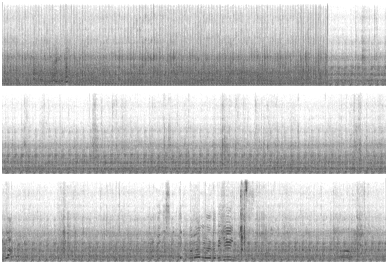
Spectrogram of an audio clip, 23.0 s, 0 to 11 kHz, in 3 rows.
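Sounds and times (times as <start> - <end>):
boat engine running: 0.0 - 23.0.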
